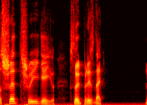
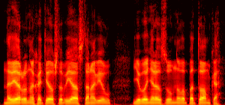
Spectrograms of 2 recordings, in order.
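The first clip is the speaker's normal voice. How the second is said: plain reading voice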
